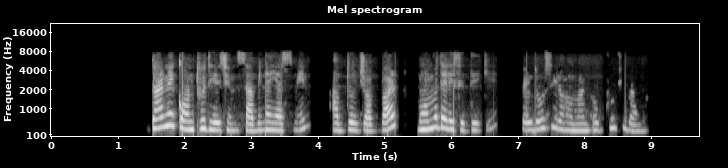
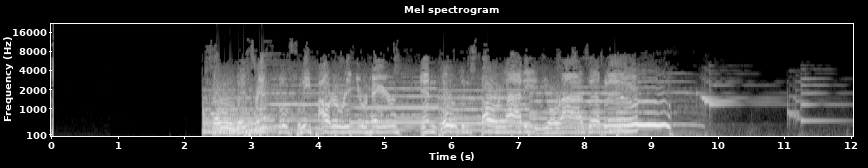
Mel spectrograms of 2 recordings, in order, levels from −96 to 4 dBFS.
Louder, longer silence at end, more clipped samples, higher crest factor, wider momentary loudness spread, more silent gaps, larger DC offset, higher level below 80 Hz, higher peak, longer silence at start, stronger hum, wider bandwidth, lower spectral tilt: second, -17 LUFS vs -11 LUFS; first, 0.8 s vs 0.55 s; neither; about the same, 16 dB vs 12 dB; second, 14 LU vs 18 LU; first, 3.90-4.16 s, 5.33-5.49 s, 6.76-7.05 s vs none; neither; second, -58 dBFS vs -36 dBFS; about the same, 0 dBFS vs 0 dBFS; first, 1.5 s vs 0 s; neither; second, 8 kHz vs 10 kHz; second, -3.5 dB/octave vs -7 dB/octave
